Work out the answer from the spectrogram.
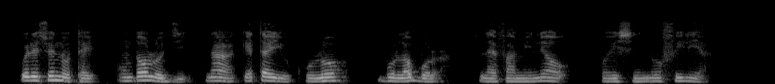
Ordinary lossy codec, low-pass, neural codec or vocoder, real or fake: none; none; codec, 16 kHz, 0.4 kbps, LongCat-Audio-Codec; fake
